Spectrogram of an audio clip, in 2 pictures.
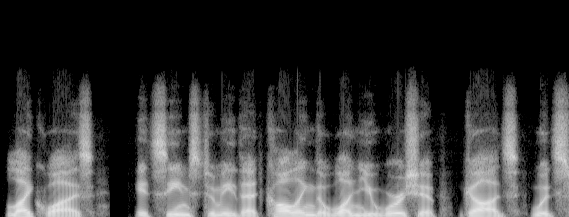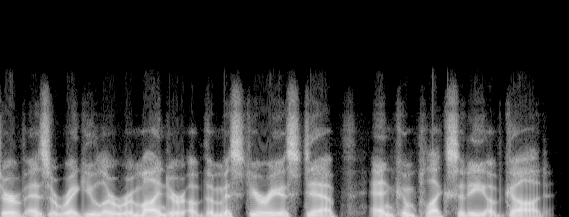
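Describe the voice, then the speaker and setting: A man reading a scripted Bible study in a measured, earnest, explanatory way. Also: medium pitch, fairly even intonation, smooth, no room sound. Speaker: Bible teacher.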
